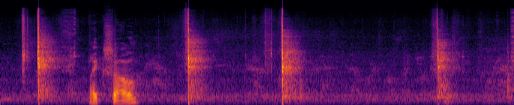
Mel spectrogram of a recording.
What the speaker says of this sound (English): the zucchini, you can cut it just about the same like the potatoes, or any way you want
